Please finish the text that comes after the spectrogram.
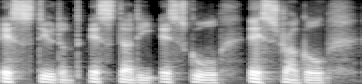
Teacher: When words begin with the letter S, they often throw in this little vowel sound.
